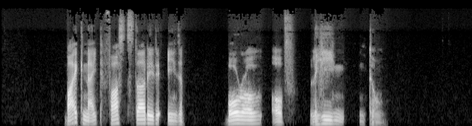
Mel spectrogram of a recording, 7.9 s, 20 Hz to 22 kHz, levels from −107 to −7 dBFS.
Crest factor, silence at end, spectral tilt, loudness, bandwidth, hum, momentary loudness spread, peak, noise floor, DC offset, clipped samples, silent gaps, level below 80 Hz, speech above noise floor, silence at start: 22 dB; 1.5 s; -4.5 dB/octave; -21 LUFS; 16 kHz; none; 17 LU; 0 dBFS; -83 dBFS; under 0.1%; under 0.1%; none; -66 dBFS; 63 dB; 1.1 s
